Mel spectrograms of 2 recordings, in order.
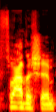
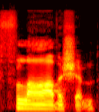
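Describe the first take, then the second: First: A Midland English accent with a short A. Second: A posh British accent with a long open A. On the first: "so I would say Flavisham, and it would be perfectly acceptable" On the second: "received pronunciation, British, would it's more of an open vowel sound"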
